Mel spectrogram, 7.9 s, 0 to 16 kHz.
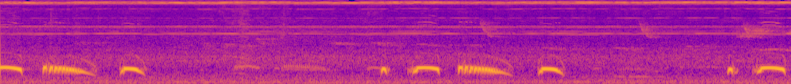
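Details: Kuk 1 spotted dove call, big-voiced, for attracting wild doves and as a training master: repeated mellow phrases of arched coos and a long descending coo, with a brief pause of a few seconds between them.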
